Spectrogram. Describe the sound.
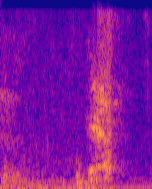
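A single sneeze bursts out just past the midpoint of a religious lesson, a short, sharp, noisy puff that follows a low murmur and fades into a faint steady background hum.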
